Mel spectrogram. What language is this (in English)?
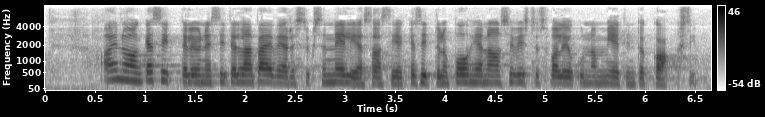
Finnish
